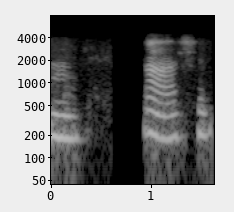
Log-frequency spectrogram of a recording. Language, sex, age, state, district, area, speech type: Malayalam, female, 18-30, Kerala, Kozhikode, urban, conversation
